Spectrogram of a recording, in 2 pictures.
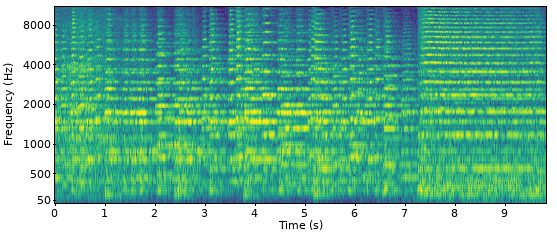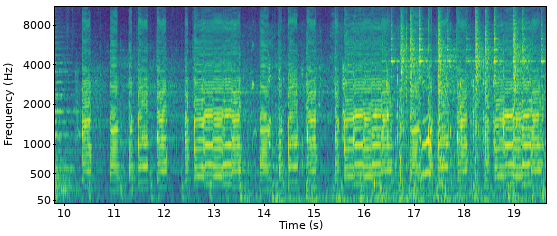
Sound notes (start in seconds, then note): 0.0 motorbike engine roaring; 10.5 foot pedals whirring; 10.5 playful music; 14.3 chuckling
